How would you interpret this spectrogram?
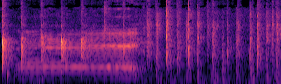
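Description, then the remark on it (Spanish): One person, the single invited guest, clapping in a quick, steady rhythm of sharp, light claps, which begin as a sustained tonal sound cuts off partway through. “El único invitado aplaude, pone en el guión.”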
